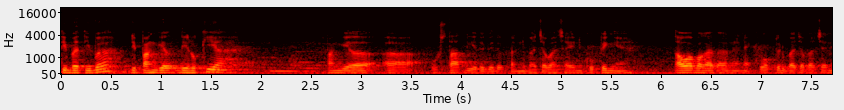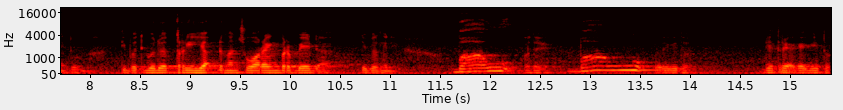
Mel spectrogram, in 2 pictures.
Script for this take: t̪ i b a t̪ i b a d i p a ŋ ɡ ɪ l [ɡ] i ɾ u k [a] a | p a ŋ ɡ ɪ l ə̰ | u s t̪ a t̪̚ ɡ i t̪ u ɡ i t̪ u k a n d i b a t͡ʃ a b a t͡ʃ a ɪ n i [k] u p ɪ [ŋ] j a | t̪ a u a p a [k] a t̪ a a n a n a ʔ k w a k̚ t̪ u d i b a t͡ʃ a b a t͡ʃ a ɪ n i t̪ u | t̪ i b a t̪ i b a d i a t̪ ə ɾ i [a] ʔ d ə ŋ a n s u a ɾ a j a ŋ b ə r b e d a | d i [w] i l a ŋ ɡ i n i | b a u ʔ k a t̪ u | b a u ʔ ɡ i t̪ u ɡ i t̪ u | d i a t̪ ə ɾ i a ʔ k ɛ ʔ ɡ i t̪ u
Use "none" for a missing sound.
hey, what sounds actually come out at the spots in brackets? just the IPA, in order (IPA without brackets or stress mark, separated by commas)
d, i, k, ŋ, k, a, b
